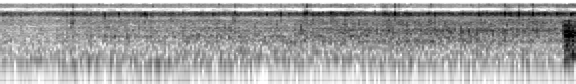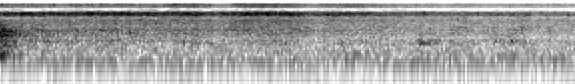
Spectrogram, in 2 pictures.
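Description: Onion-tomato masala sizzling in hot mustard oil in a kadhai. About halfway through, pea-cooking water is poured in with a brief sharp burst, and a spatula then stirs it as it bubbles.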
